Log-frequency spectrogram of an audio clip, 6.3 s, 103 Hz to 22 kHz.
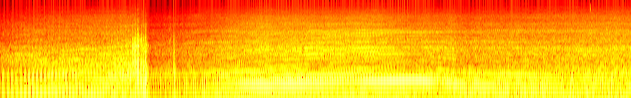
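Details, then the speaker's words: A Yamaha R3 with an Akrapovic slip-on exhaust on a test ride, not yet past second gear: the deep twin note climbs cleanly, dips at a gear change, then pulls smoothly again. It sounds like a beast even through earplugs: normal acceleration. "my god. Even wearing earplugs right now, this thing sounds like a beast."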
